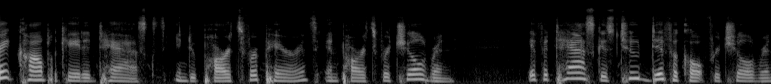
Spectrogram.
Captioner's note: TV is playing in the background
